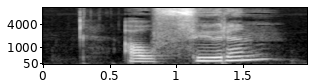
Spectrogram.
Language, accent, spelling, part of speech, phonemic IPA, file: German, Austria, aufführen, verb, /ˈaʊ̯fˌfyːʁən/, De-at-aufführen.ogg
- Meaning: 1. to perform (a play, a piece of music, etc.; especially on a stage) 2. to list (to give as a concrete instance or example)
